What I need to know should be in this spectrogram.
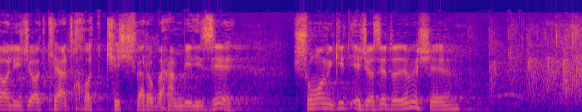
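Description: An elderly man speaks forcefully into a microphone in a large hall.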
